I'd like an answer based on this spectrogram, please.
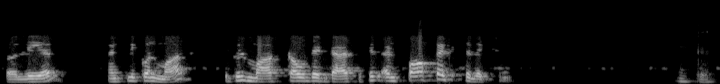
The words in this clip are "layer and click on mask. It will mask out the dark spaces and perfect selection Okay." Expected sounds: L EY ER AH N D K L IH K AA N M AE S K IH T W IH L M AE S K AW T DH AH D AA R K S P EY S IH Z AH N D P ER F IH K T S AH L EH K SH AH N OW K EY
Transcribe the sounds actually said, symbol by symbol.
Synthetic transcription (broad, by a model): L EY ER AH N D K L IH K AA N M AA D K IH T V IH L M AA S K AW T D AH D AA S EY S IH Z AH N D P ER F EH K T S AH L EH K SH AH N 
